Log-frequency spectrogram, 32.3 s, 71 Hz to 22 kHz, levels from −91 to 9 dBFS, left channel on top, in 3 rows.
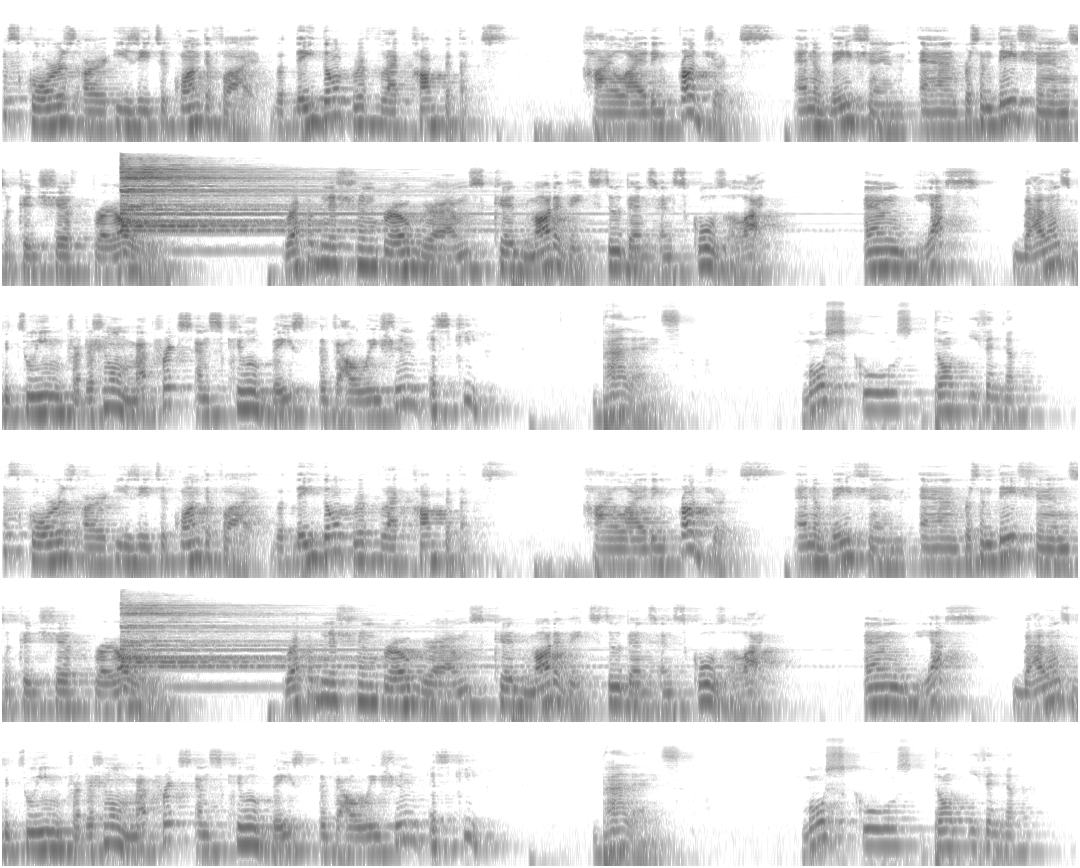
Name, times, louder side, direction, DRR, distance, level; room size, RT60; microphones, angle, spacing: voice 1, 0.0-5.0 5.8-12.6 13.6-18.4 19.4-20.5 20.9-26.3, left 3 dB, 45° left, 5 dB, 2.0 m, -40 dB
sound 1, 11.9-15.5, left 9 dB, 75° left, 1.5 m, -34 dB
voice 2, 27.4-28.3 29.5-31.6, left 1 dB, 25° left, 3 dB, 2.8 m, -45 dB
29.0 x 15.0 x 8.9 m, 0.65 s
head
